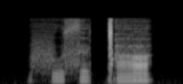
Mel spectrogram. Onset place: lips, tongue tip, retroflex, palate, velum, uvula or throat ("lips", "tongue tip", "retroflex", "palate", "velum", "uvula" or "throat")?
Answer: lips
